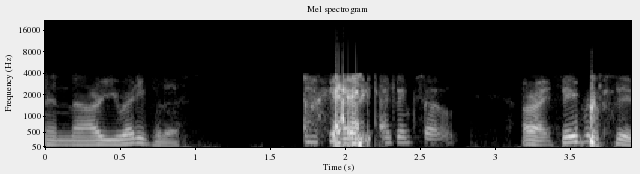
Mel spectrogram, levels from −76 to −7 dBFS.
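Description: From start to finish the speech has a buzzy, gravelly roughness with nothing above 4 kHz, the sound of the GSM full-rate codec, which fits 13 kbps. From 1.90 to 2.27 s and again from 3.52 to 3.80 s the speech breaks into squawks, pops and gargling. These are GSM bit errors: corrupted filter, pitch and gain values distort frames, more densely in the first burst.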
